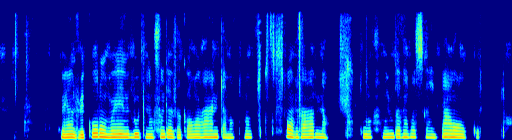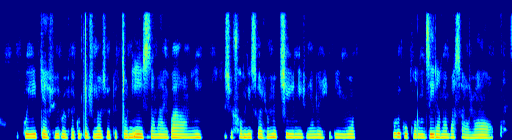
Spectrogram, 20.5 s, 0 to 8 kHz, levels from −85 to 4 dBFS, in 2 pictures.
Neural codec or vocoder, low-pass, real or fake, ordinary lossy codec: codec, 24 kHz, 0.9 kbps, WavTokenizer, small release; 7.2 kHz; fake; MP3, 64 kbps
